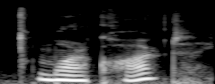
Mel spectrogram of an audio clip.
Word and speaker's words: Marquardt: Am I saying that right? – Marquardt? Yes, I think you are.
